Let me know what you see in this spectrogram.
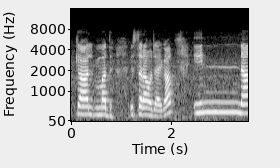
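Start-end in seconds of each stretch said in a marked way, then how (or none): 2.4-3.5 اِنَّا with the final alif stretched four counts, slow chant; four-count madd. Shown as a demonstration. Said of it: "لمبا کریں گے چار حرکت پر". (اِنَّا میں چار حرکت مد)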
